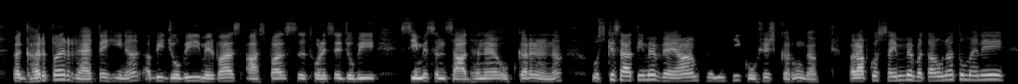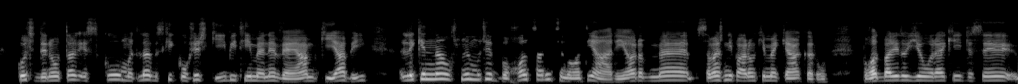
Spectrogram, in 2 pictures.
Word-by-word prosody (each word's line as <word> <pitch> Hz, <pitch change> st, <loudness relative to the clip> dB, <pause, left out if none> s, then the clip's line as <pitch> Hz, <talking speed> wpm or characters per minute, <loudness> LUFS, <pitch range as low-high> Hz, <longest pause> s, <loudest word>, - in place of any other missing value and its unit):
मैं 160 Hz, -, +5 dB
घर 150 Hz, +2 st, +3 dB
पर 220 Hz, 0 st, +4 dB
रहते 135 Hz, +3 st, 0 dB
ही 150 Hz, -, -1 dB
ना, 140 Hz, -, 0 dB
अभी 340 Hz, +1 st, -2 dB
जो 150 Hz, -, +4 dB
भी 165 Hz, +3 st, +1 dB
मेरे 145 Hz, -2 st, +2 dB
पास 160 Hz, 0 st, +3 dB
आसपास 140 Hz, +2 st, 0 dB, 0.2 s
थोड़े-से 140 Hz, +1 st, +1 dB
जो 140 Hz, -, 0 dB
भी 290 Hz, 0 st, +2 dB, 0.3 s
सीमित 295 Hz, -10 st, +4 dB
संसाधन 140 Hz, -, +1 dB
हैं, 145 Hz, 0 st, +2 dB
उपकरण 150 Hz, +2 st, -1 dB
हैं 130 Hz, -, -2 dB
ना, 125 Hz, -, -4 dB, 0.3 s
उसके 165 Hz, +8 st, -1 dB
साथ 195 Hz, -1 st, +3 dB
ही 215 Hz, -, +1 dB
मैं 225 Hz, 0 st, +5 dB
व्यायाम 165 Hz, +1 st, +2 dB
करने 165 Hz, -2 st, -6 dB
की 200 Hz, -, -8 dB
कोशिश 150 Hz, +3 st, -3 dB
करूँगा। 140 Hz, -6 st, -3 dB, 0.3 s
और 150 Hz, -, +5 dB
आपको 160 Hz, +5 st, +4 dB
सही 185 Hz, -1 st, -3 dB
में 210 Hz, +3 st, +2 dB
बताऊँ 180 Hz, +1 st, -1 dB
ना 215 Hz, -, +1 dB
तो 225 Hz, -, +2 dB
मैंने 220 Hz, +1 st, +2 dB, 0.4 s
कुछ 205 Hz, -2 st, +4 dB
दिनों 175 Hz, +3 st, +1 dB
तक 215 Hz, 0 st, +2 dB
इसको 220 Hz, +4 st, -1 dB
मतलब 210 Hz, +4 st, 0 dB
इसकी 225 Hz, +4 st, -10 dB
कोशिश 210 Hz, +2 st, -3 dB
की 160 Hz, -, -5 dB
भी 205 Hz, +1 st, -6 dB
थी, 190 Hz, -1 st, -1 dB
मैंने 180 Hz, 0 st, +1 dB
व्यायाम 140 Hz, +1 st, +1 dB
किया 270 Hz, -9 st, +3 dB
भी 165 Hz, +5 st, -6 dB, 0.4 s
लेकिन 375 Hz, -12 st, +4 dB
ना 250 Hz, +1 st, +6 dB
उसमें 235 Hz, 0 st, -1 dB
मुझे 235 Hz, +1 st, -1 dB
बहुत 195 Hz, +10 st, -2 dB
सारी 220 Hz, +1 st, -2 dB
चुनौतियाँ 150 Hz, +7 st, 0 dB
आ -, -, -1 dB
रही 125 Hz, +2 st, -4 dB
हैं 145 Hz, -, 0 dB
और 170 Hz, +2 st, 0 dB
अब 180 Hz, -, -6 dB
मैं 195 Hz, 0 st, +2 dB, 0.2 s
समझ 190 Hz, +1 st, +2 dB
नहीं 210 Hz, -, 0 dB
पा 190 Hz, -, -1 dB
रहा 170 Hz, -, +2 dB
हूँ 180 Hz, -, -4 dB
कि 190 Hz, -, -3 dB
मैं 185 Hz, 0 st, 0 dB
क्या 145 Hz, 0 st, +2 dB
करूँ? 125 Hz, -4 st, -5 dB, 0.4 s
बहुत 155 Hz, +4 st, +5 dB
बारी 190 Hz, +1 st, +6 dB
तो 195 Hz, -, +2 dB
ये 190 Hz, 0 st, -2 dB
हो 185 Hz, -1 st, +1 dB
रहा 180 Hz, -, 0 dB
है 185 Hz, -, 0 dB
कि, 200 Hz, -, -6 dB
जैसे 185 Hz, +3 st, -1 dB
180 Hz, 245 wpm, -26 LUFS, 150-210 Hz, 0.4 s, ना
